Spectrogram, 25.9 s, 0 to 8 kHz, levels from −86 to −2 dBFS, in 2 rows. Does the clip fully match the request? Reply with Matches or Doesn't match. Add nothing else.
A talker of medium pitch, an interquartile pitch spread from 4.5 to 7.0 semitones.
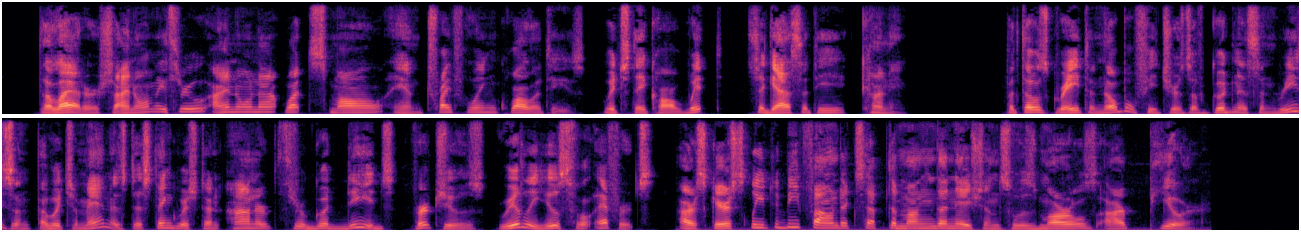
Matches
